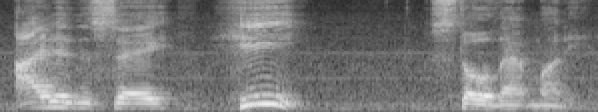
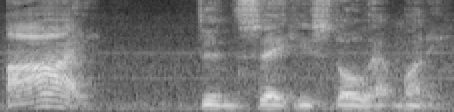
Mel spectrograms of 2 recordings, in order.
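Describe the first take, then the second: First: The word 'he' carries the main stress. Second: The word 'I' carries the main stress. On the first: Someone else took the money. "Well, it wasn't him, it was it was somebody else" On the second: Someone else said it. "That means somebody else said it"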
